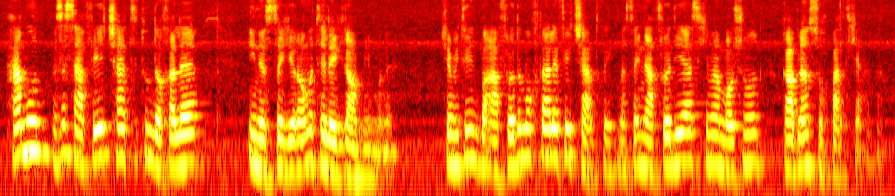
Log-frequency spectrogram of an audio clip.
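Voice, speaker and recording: Presenting an online workshop, a man with a fairly high, darkish voice explains an app in a casual screen-share tutorial. He's informal and chatty, hesitating often with lots of "uh" fillers. Slight background noise is present.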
